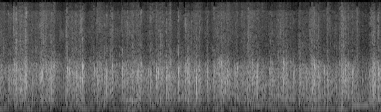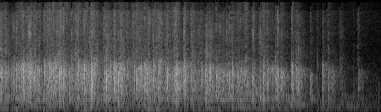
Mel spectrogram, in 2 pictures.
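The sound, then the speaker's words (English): A crowd applauds steadily, dense overlapping claps at a loud, even level for several seconds before tapering off and fading out at the end. “So, I would like to ask for a round of applause for the team to get us to this point.”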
